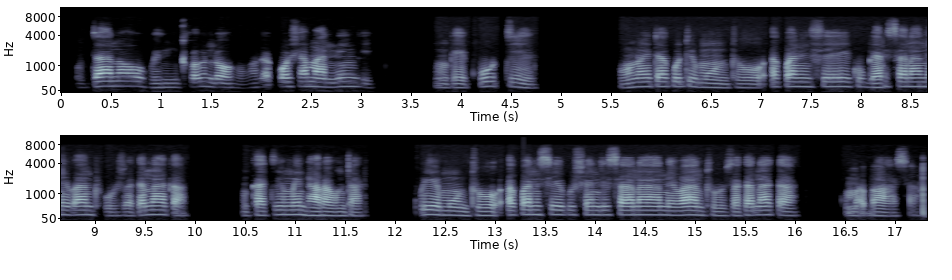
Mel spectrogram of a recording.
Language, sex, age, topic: Ndau, female, 25-35, health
